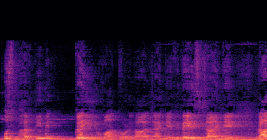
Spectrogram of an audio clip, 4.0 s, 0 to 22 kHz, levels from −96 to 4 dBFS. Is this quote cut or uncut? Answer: cut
